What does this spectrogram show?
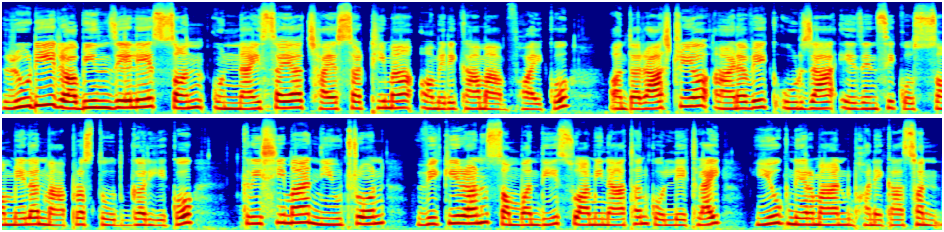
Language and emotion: Nepali, neutral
